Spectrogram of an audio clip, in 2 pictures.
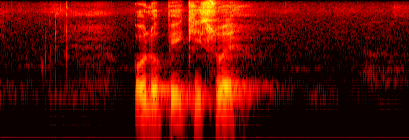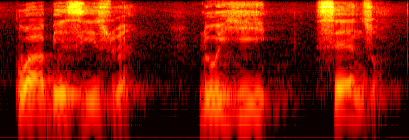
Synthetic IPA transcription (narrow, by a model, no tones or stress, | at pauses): olub̥ʱek̬ʼiswɛ | k̬ʼwaɓezizwɛ | luji | sɛːnd͡zʱɔ̰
